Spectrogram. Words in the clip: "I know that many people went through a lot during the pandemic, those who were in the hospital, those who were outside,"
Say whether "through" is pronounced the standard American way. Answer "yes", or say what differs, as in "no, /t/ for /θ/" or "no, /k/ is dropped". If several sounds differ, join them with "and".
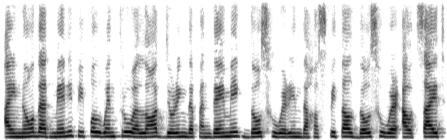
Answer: no, /t/ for /θ/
